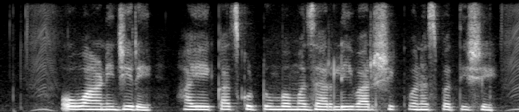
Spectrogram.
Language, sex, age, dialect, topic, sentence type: Marathi, female, 25-30, Northern Konkan, agriculture, statement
